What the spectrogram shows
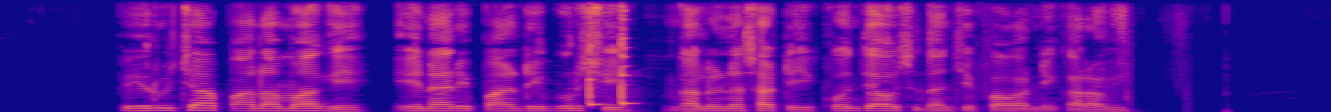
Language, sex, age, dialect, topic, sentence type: Marathi, male, 36-40, Northern Konkan, agriculture, question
